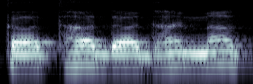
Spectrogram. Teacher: त बोलेंगे आपकी जीभ और दांत दोनों स्पर्श किए हुए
